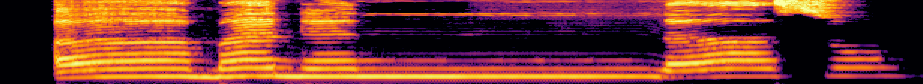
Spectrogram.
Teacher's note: نون شدید کی آواز ناک میں لے کے جائیں گے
